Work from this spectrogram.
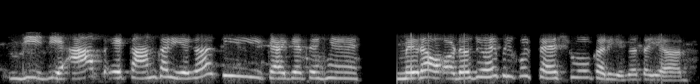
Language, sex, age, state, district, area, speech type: Urdu, female, 18-30, Delhi, Central Delhi, urban, conversation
